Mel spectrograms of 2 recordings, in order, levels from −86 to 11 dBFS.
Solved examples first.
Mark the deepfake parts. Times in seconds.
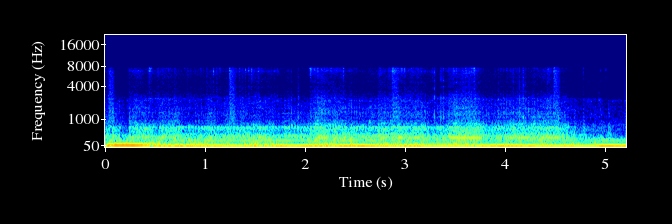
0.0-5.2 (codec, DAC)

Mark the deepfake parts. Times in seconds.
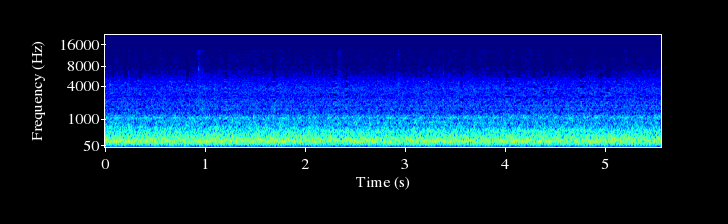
0.0-1.4 (vocoder, BigVGAN v2); 4.8-5.6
